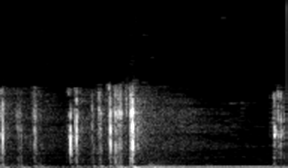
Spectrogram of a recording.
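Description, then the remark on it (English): A newly unwrapped deck of playing cards is shuffled, a quick run of crisp, clicking riffles for about a second, followed by a low steady hum with no voices. “Give him a good shuffle, huh?”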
